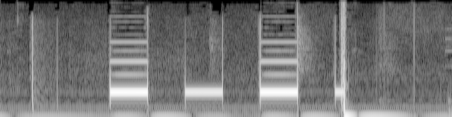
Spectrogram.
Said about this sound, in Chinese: 哎，电话太忙了。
